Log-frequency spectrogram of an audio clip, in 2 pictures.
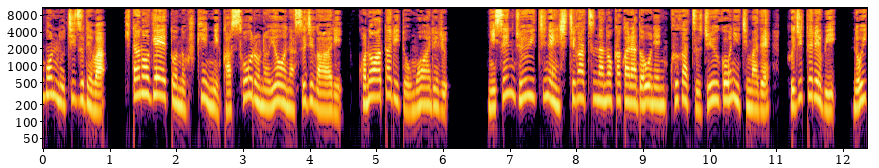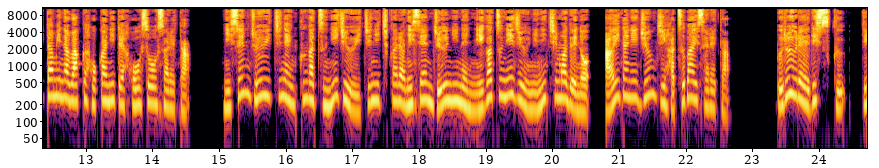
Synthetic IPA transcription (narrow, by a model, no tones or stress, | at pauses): bõ̞nːo̞t͡ɕizɨd̪e̞β̞a | kʲi̥t̪ano̞ɡe̞ːt̪o̞no̞ɸɯ̟̥kʲĩɲ̟ːikasːo̞ːɾo̞no̞jo̞ːnasɨʑiɡaːɾʲi | ko̞no̞at̪aɾʲit̪o̞ːmo̞βaɾe̞ɾɯ̟ | ɲ̟isẽ̞ɲ̟d͡ʑɨːit͡ɕinẽ̞ɰ̃ɕi̥t͡ɕiɡat͡sɨnano̞kakaɾad̪o̞ːnẽ̞ŋkɯ̟ɡat͡sɨd͡ʑɨːɡo̞ɲ̟it͡ɕimad̪e̞ | ɸɯ̟ʑit̪e̞ɾe̞bʲi | no̞it̪amʲinaβakɯ̟ho̞kaɲ̟id̪e̞ho̞ːso̞ːsaɾe̞t̪a̰ | ɲ̟isẽ̞ɲ̟d͡ʑɨːit͡ɕinẽ̞ŋkɯ̟ɡat͡sɨɲ̟iʑɨːit͡ɕiɲ̟it͡ɕi̥kaɾaɲisẽ̞ɲ̟d͡ʑɨːɲ̟inẽ̞ɲ̟ːiɡat͡sɨɲ̟iʑɨːɲ̟iɲ̟it͡ɕimad̪e̞no̞ | aid̪aɲ̟iʑɨ̃ɲbihat͡sɨbaisaɾe̞t̪a̰ | b̥ɯ̟ɾɯːɾe̞ːd̪ʲisɨ̥kɯ̟̥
